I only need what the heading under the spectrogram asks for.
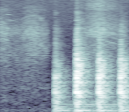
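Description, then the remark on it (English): Four firm knocks on a door in quick, steady succession, sounding solid after a brief moment of quiet. “Look, there's somebody at the door.”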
